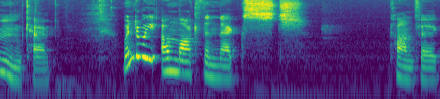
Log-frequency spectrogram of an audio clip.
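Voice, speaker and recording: Soft-spoken and very slow, a woman talks with long, frequent pauses on a very clean recording with a silent background. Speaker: video game streamer. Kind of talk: live gameplay stream commentary. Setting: live stream.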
